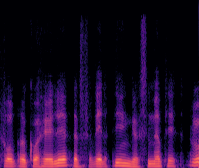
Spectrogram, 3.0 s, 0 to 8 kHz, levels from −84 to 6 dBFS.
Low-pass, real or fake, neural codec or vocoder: 7.2 kHz; fake; codec, 16 kHz in and 24 kHz out, 0.4 kbps, LongCat-Audio-Codec, four codebook decoder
